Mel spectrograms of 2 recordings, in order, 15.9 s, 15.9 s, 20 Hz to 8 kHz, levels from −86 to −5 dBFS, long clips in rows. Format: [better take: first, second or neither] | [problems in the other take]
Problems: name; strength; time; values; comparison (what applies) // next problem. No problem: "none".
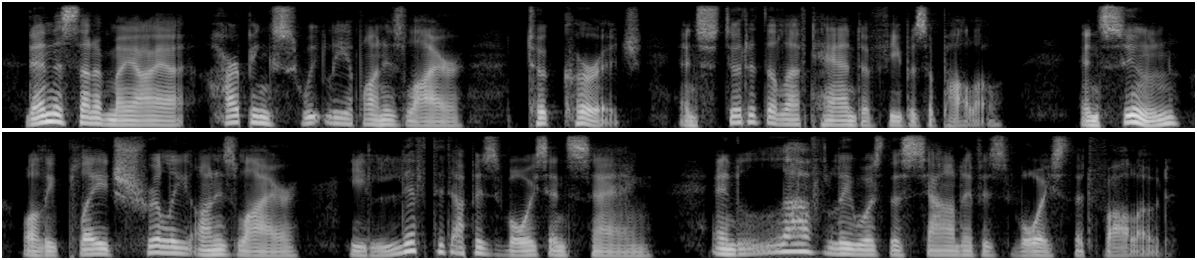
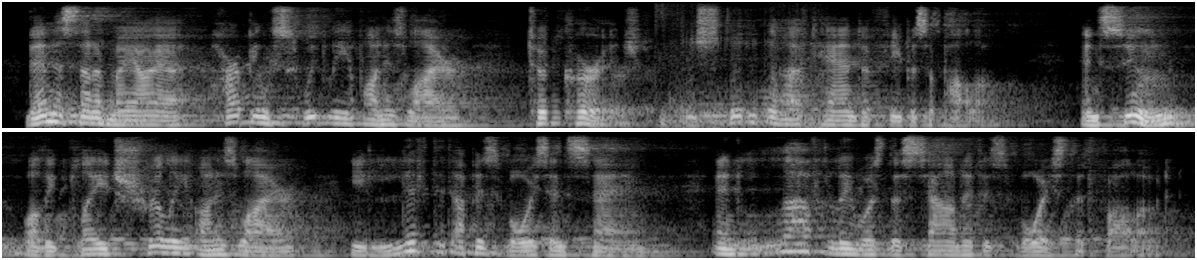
first | noise reduction (neural separator model SepFormer DNS4)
